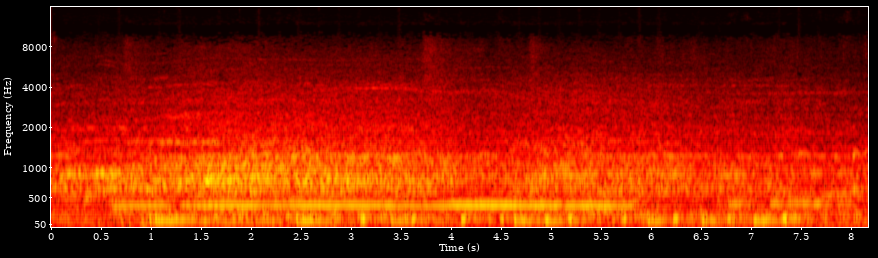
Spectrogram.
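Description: Music with a steady low drum beat and one long held note, over a crowd cheering, the note breaking off about six seconds in and coming back briefly near the end.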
